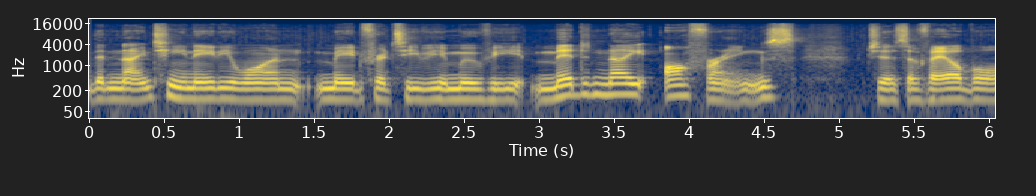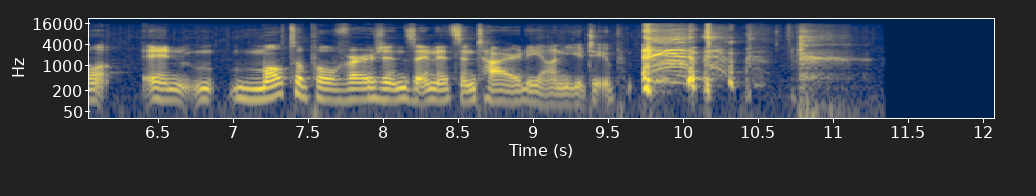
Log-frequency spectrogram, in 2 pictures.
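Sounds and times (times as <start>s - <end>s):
person laughing: 9.8s - 11.2s.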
